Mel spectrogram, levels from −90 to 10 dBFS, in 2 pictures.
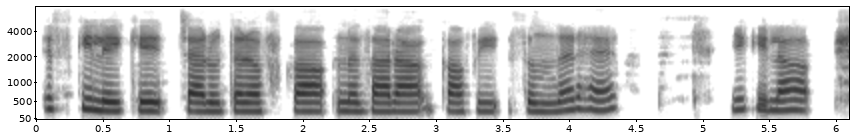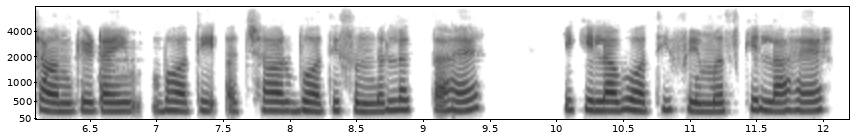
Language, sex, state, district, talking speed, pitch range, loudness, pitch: Hindi, female, Maharashtra, Nagpur, 150 wpm, 230-265 Hz, -17 LUFS, 240 Hz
